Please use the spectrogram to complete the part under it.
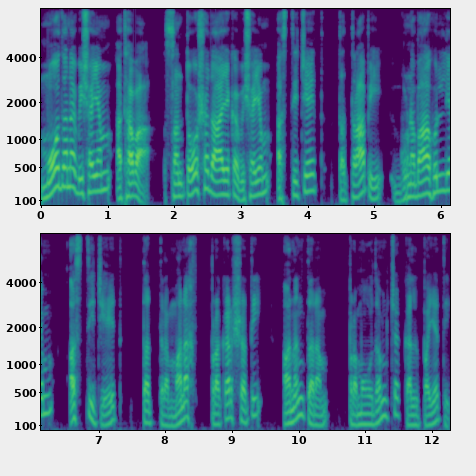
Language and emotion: Sanskrit, neutral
